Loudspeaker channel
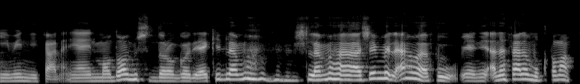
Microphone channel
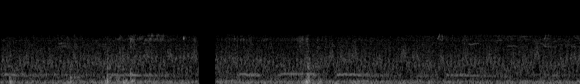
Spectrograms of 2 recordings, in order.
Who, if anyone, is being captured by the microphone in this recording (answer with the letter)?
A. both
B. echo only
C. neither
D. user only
C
